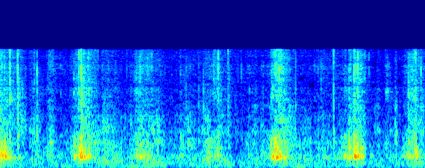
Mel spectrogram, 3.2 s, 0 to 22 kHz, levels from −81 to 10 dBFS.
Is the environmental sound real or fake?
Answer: real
